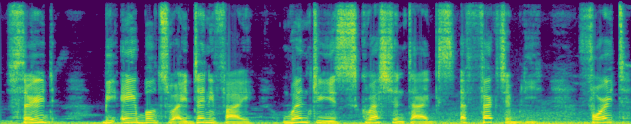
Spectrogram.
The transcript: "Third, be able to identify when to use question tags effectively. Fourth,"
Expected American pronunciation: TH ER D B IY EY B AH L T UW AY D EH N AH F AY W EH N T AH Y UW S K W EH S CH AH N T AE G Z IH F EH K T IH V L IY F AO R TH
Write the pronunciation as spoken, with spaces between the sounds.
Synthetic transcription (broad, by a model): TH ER D B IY EY B AH L T UW AY D EH N AH F AY W EH N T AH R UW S K W EH S CH AH N T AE G S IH F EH K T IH B L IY F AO R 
